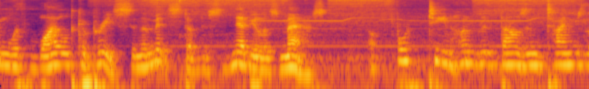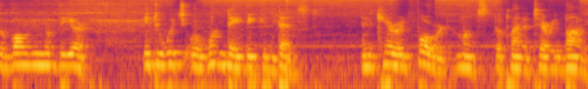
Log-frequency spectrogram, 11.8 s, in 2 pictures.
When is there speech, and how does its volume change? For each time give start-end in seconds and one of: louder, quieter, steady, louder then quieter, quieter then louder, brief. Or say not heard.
0.0-11.7 steady.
